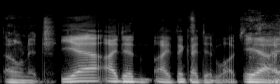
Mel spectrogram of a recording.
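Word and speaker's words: pwnage: mid 2000s sounds familiar it's spelled pure ponage but I think they pronounced it onage yeah I did I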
